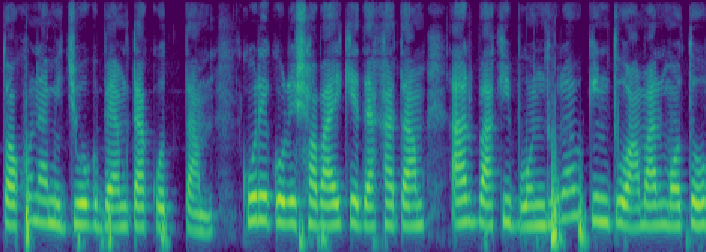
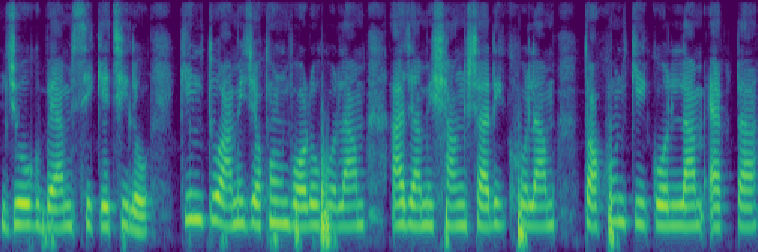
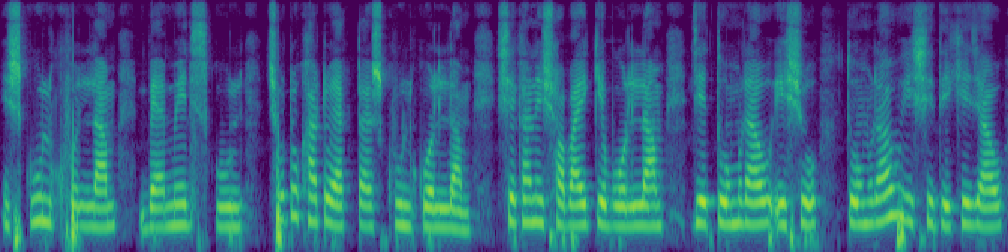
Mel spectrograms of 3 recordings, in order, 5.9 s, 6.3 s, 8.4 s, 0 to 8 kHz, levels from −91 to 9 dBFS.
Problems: none marked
